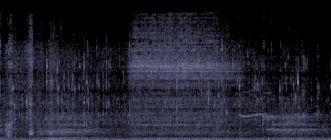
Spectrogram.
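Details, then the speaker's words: Newly replaced Rain Bird residential sprinkler valve (shorted solenoid replaced), turned on manually via a quarter turn: soft steady hiss and trickle of water flowing through the opened valve, normal uninterrupted flow. "and i hear water coming out so it looks good"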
